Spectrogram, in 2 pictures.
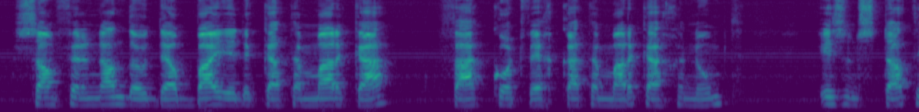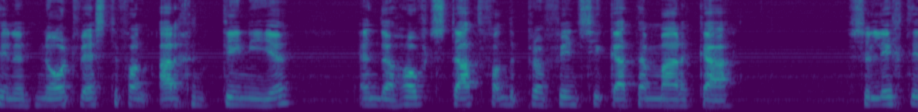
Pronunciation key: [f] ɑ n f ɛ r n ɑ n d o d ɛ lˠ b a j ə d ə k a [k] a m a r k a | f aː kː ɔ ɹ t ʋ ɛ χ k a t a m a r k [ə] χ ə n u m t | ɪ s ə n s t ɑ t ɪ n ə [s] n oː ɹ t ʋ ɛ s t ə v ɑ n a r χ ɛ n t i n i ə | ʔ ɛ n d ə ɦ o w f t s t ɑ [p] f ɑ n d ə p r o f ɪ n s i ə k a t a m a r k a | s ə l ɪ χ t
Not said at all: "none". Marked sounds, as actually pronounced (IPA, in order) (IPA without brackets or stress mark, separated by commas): s, t, a, t, t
